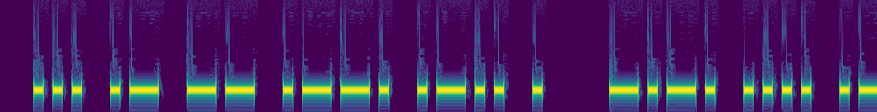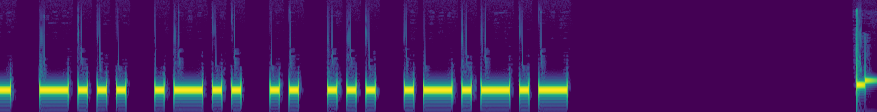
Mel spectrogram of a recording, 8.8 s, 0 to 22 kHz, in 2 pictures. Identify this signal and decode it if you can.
Morse code, heard as a keyed tone, about 25 wpm, 700 Hz. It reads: SAMPLE CHABLIS.
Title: Pangram Challenge v2 - 25wpm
